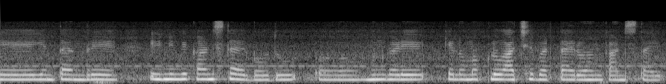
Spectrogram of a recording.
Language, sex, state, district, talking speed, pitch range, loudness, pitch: Kannada, female, Karnataka, Dakshina Kannada, 145 wpm, 220-235 Hz, -15 LUFS, 225 Hz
